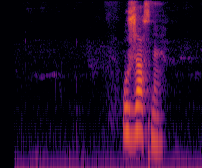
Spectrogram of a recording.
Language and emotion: Russian, neutral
